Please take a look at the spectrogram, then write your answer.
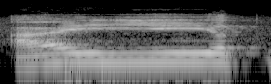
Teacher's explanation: Nasu ayyut rogu ayyut, nun mati ketemu iya, dibaca idgham bi gunnah. Ayyut, nunnya tidak nampak, tidak an, tetapi langsung masuk ke iya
